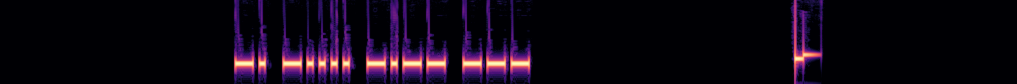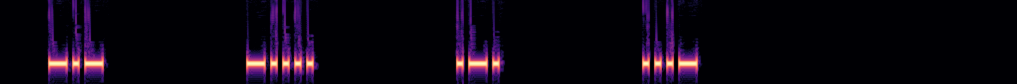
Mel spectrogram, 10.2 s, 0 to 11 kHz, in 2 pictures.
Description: Morse code, heard as a keyed tone, about 41 wpm, spaced as for 17 wpm, 700 Hz. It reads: N6YO K6RV
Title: USA Call Signs - 4 Characters - 8x Character Spacing - 40wpm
